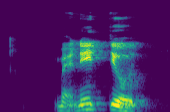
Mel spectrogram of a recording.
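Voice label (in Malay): "magnitud", Malay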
